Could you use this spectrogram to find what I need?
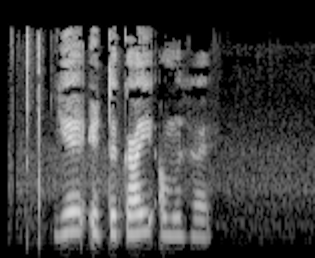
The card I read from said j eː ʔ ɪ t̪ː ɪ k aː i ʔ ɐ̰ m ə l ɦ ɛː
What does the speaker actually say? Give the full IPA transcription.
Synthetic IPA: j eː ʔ ɪ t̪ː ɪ k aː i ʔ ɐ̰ m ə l ɦ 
